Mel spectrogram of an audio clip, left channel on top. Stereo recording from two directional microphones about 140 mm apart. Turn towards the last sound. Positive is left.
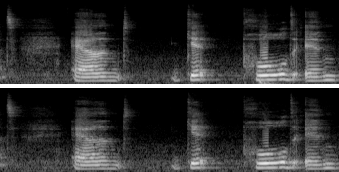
turn(degrees=35)  # may be behind; listen again after turning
